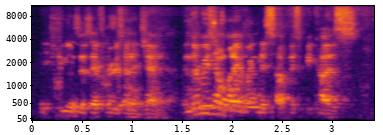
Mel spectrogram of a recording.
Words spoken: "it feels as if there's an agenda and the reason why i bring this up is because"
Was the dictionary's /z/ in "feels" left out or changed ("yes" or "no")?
no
